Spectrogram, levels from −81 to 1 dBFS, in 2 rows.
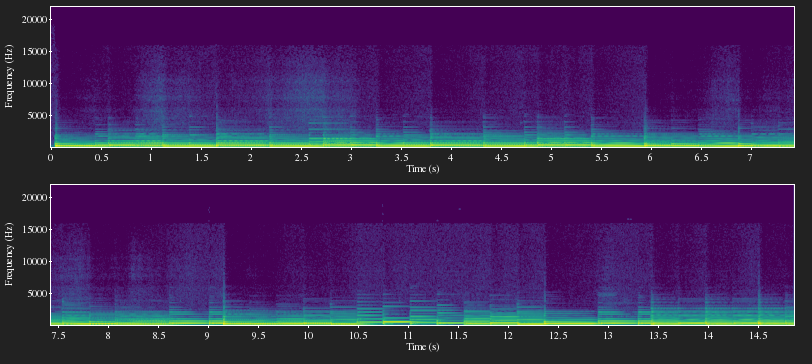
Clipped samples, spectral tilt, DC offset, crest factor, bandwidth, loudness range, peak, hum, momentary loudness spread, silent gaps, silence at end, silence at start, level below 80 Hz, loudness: under 0.1%; -9.5 dB/octave; under 0.1%; 12 dB; 4.3 kHz; 1 LU; 0 dBFS; none; 3 LU; none; 0 s; 0.05 s; -58 dBFS; -14 LUFS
